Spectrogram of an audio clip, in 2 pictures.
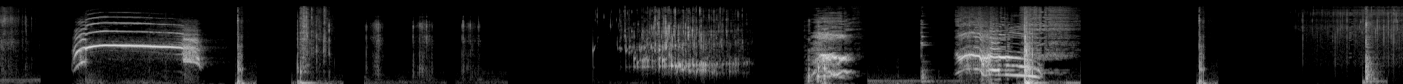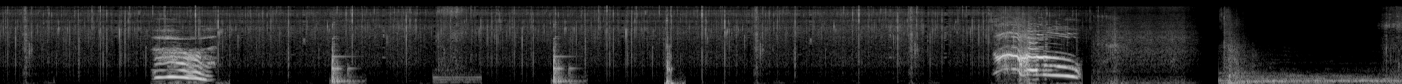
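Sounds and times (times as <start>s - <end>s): food sizzling in a frying pan: 12.9s - 26.1s.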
